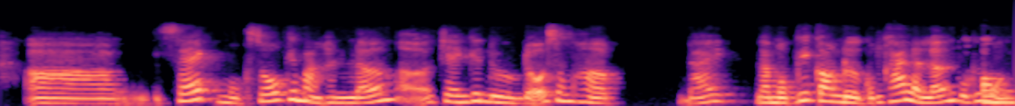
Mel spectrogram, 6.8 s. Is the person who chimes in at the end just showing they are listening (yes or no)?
no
